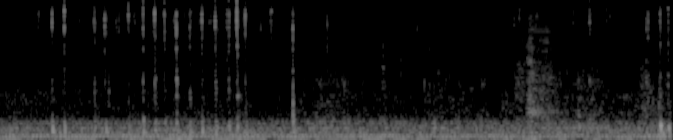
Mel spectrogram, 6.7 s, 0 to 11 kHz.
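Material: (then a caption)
Plastic. A pink Logitech K380-style plastic wireless keyboard with round keys lies on a grey fuzzy blanket while both hands quickly tap many keys with their fingertips. It produces a fast, steady stream of light, crisp, bright clicks that die away instantly, over a low, constant background hum.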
